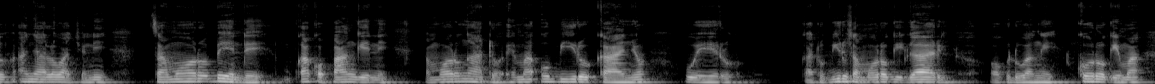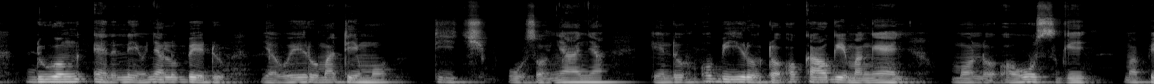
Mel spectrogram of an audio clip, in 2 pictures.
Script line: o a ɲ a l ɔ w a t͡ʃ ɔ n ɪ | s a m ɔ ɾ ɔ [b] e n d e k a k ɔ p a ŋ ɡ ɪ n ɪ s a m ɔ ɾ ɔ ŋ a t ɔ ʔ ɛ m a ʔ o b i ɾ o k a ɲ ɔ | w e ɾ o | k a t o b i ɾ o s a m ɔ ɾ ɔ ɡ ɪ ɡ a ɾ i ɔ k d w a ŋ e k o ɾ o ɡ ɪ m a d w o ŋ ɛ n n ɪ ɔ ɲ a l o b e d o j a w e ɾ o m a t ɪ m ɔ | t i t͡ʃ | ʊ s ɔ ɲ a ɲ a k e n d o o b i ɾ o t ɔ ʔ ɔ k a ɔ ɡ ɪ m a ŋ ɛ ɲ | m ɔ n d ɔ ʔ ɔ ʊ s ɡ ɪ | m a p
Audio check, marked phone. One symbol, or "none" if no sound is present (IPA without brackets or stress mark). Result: b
